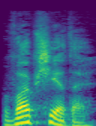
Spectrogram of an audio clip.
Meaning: as a matter of fact, in fact, actually, generally
- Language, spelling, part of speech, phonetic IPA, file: Russian, вообще-то, adverb, [vɐɐpˈɕːe‿tə], Ru-вообще-то.ogg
